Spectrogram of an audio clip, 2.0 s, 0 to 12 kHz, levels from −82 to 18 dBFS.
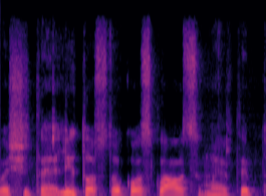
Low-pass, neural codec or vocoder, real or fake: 10.8 kHz; autoencoder, 48 kHz, 128 numbers a frame, DAC-VAE, trained on Japanese speech; fake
